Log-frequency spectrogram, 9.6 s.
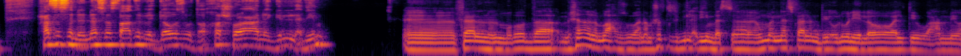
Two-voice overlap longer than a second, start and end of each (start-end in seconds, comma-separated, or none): none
